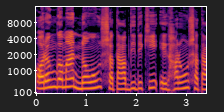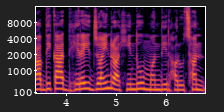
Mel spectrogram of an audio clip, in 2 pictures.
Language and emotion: Nepali, neutral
